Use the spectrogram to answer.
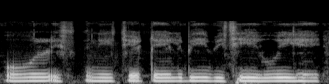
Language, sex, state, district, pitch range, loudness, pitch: Hindi, male, Uttar Pradesh, Saharanpur, 155-165 Hz, -14 LUFS, 160 Hz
